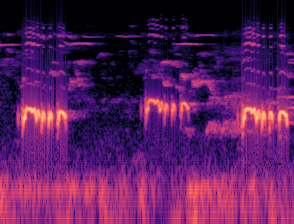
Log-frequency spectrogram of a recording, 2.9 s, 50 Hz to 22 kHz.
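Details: Local zebra doves, a flock of 35, in vigorous loud song. Three rippling pulsed coos, one per second, over a low droning hum and faint high twitters.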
